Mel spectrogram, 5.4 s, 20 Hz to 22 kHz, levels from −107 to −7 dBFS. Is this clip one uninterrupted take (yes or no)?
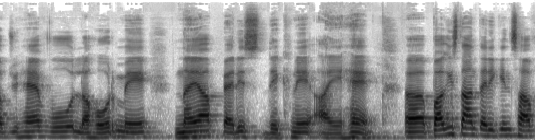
yes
